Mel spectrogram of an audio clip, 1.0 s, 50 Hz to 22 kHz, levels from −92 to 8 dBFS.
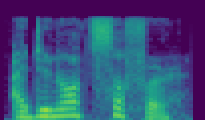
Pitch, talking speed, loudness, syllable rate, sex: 195 Hz, 235 wpm, -17 LUFS, 5.8 syllables/s, female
